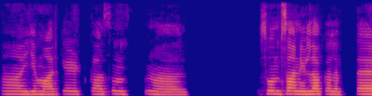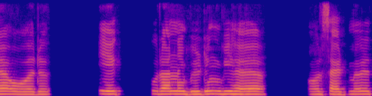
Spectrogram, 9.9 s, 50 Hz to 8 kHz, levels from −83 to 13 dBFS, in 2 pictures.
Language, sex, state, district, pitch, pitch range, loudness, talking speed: Rajasthani, female, Rajasthan, Churu, 235 Hz, 225-240 Hz, -21 LUFS, 110 wpm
